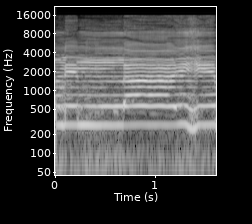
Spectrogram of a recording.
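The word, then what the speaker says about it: لِلّٰهِ: বলুন না নারায়ে তাকবীর আল্লাহর আলিফ কেটে দিলাম উচ্চারণ হবে লিল্লাহি আকাশের মালিক কে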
